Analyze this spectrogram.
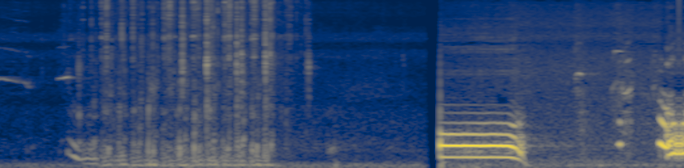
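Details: Bluetick Coonhound out on a walk in the woods, trailing a scent to a tree; rustling footsteps and leaf litter, then one loud, drawn-out bay lasting under a second, with another starting at the end.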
